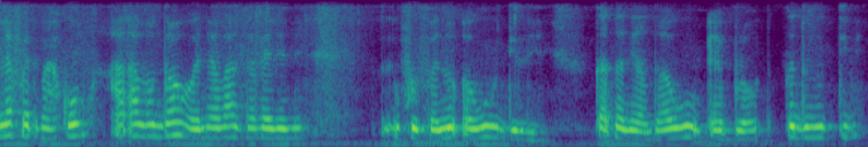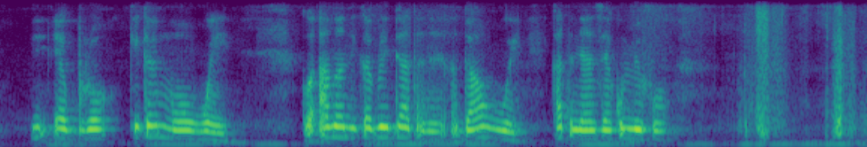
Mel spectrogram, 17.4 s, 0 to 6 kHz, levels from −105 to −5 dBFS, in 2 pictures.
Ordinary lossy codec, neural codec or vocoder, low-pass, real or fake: Opus, 24 kbps; none; 5.4 kHz; real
